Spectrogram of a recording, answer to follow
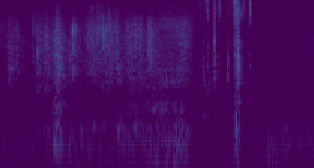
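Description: Faint rustling and crinkling of plastic packaging and a cardboard box as parts are handled and unpacked, dying away shortly before the end.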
